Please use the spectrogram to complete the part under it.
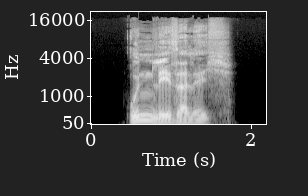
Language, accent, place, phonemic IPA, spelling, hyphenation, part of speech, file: German, Germany, Berlin, /ˈʊnˌleːzɐlɪç/, unleserlich, un‧le‧ser‧lich, adjective, De-unleserlich.ogg
- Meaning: illegible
